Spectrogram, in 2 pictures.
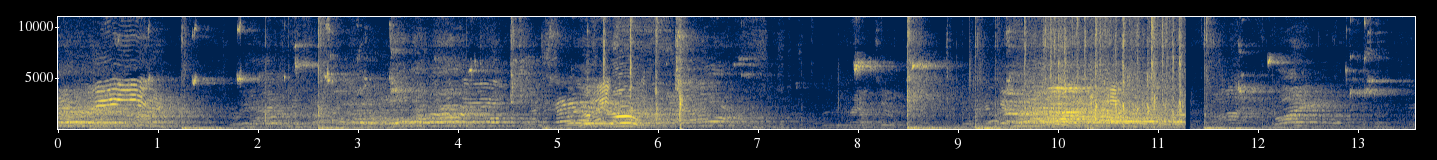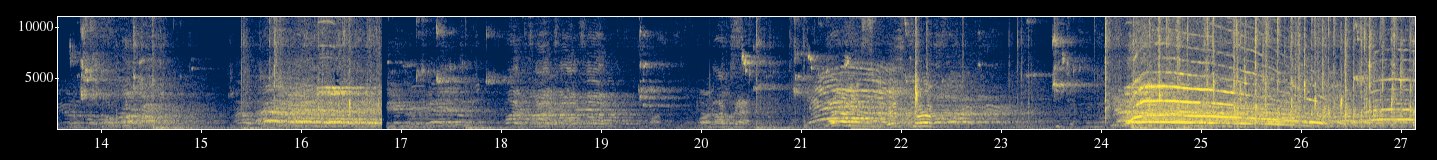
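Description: Indoor volleyball rally in a reverberant gym: the ball being struck again and again, sneakers squeaking on the hardwood floor, and players calling out. Near the end the team breaks into loud shouting and cheering as they huddle after the point.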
